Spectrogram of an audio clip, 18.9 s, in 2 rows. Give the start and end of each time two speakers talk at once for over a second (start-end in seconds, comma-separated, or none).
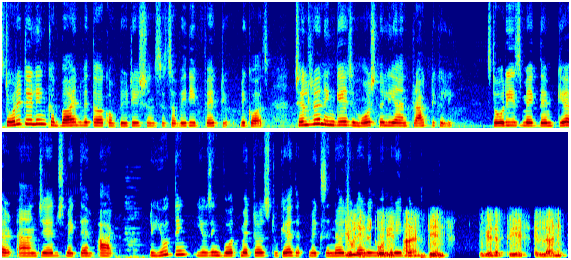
15.2-16.4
